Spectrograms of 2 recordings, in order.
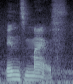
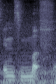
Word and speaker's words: Innsmouth: Innsmouth is technically incorrect. It's Innsmouth. Anything with mouth in an English town is pronounced muth.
